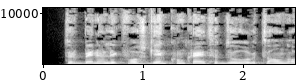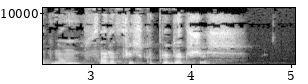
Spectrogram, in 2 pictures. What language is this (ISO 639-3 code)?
fry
